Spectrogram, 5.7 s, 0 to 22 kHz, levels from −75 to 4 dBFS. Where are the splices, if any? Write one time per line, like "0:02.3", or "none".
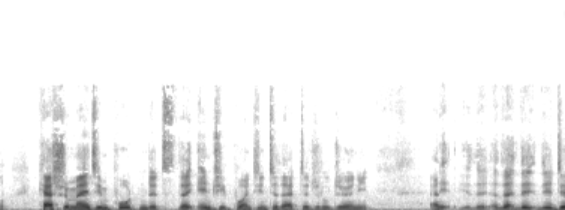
0:04.4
